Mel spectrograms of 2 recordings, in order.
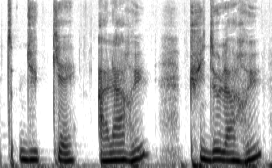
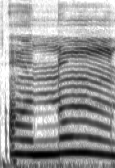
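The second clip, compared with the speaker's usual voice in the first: dismayed cry; 8 semitones higher than usual. Acted. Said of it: "disent les canetons".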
